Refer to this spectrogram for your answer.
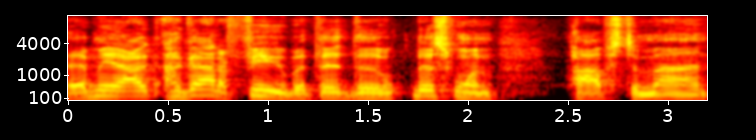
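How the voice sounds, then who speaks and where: With a Texan accent, a man talks in a fairly high pitch with lively intonation. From Texas, Houston. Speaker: fly fishing guide. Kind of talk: interview.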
